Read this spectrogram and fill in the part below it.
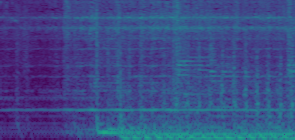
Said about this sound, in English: The shadow of a chopper on the jungle canopy.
